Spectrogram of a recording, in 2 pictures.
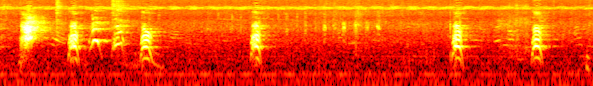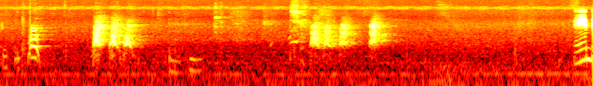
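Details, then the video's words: Dogs fence racing, a busy run of short sharp barks in uneven bursts, some clustered, others spaced by pauses, with higher yelps and a person's voice mixed in, over a steady faint high hum. "Fence racing"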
